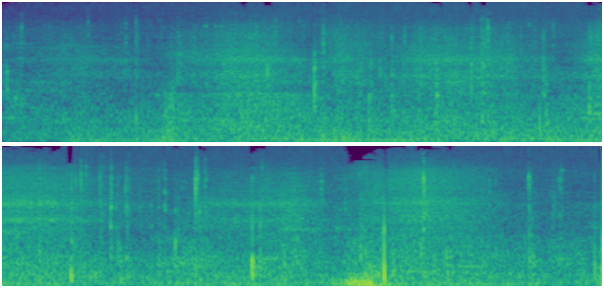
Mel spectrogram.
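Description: Cables, plugs and equipment being handled to reconnect a pulled-out power cord: rustling and scattered clicks, with a loud thump near the five-second mark, over a steady low hum.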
